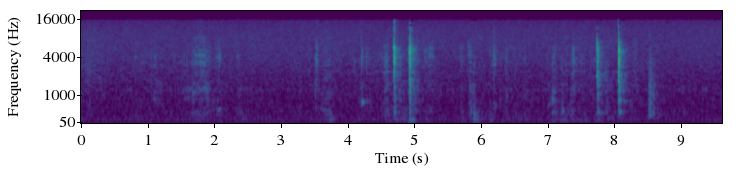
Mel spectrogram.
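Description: Rubber bands click and snap softly against a plastic loom.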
